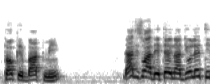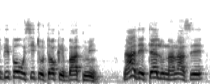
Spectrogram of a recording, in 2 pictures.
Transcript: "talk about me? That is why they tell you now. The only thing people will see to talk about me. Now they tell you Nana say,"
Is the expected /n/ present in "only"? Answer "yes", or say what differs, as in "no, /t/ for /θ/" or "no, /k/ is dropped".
no, /n/ is dropped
